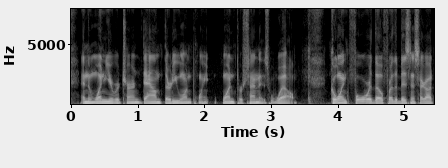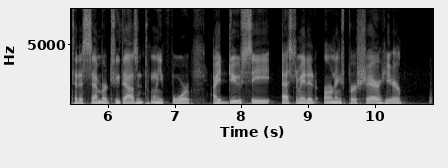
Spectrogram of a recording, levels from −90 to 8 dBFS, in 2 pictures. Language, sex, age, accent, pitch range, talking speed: English, male, 20-39, American, 105-120 Hz, 150 wpm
